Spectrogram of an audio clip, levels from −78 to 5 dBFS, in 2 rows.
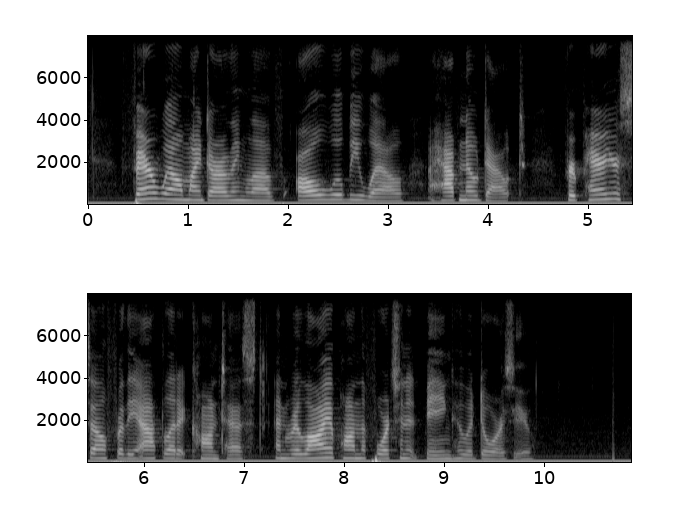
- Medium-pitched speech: No, high, 200 Hz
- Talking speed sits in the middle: Yes, average, 150 wpm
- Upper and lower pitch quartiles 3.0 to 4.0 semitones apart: No, narrow, 2.6 semitones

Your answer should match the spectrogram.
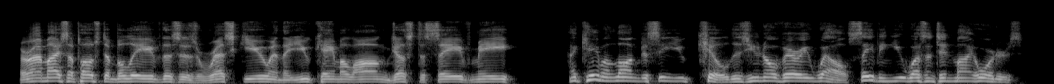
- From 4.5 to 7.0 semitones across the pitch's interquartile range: No, average, 4.0 semitones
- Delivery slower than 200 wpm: No, fast, 205 wpm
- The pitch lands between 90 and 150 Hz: Yes, low, 135 Hz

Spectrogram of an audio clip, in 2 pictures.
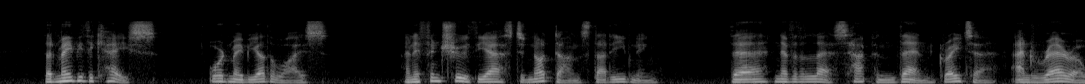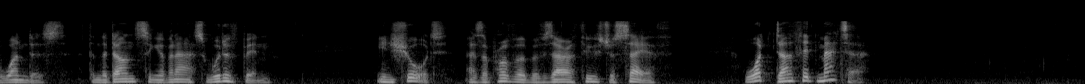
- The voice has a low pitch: Yes, low, 115 Hz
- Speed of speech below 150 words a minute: Yes, average, 140 wpm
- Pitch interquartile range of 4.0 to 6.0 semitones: Yes, average, 4.5 semitones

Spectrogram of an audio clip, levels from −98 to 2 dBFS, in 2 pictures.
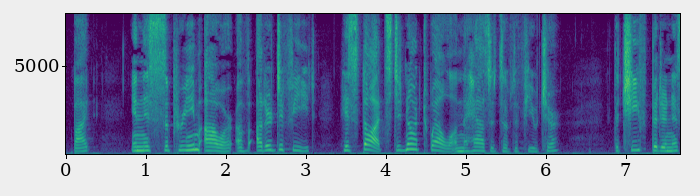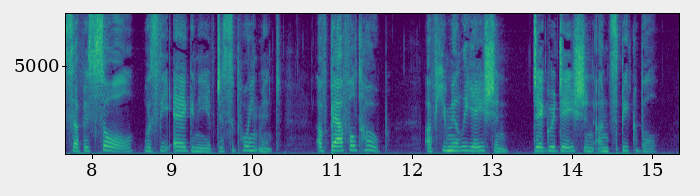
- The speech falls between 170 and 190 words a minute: No, average, 145 wpm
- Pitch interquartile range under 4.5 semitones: Yes, average, 3.2 semitones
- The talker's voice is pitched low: No, high, 215 Hz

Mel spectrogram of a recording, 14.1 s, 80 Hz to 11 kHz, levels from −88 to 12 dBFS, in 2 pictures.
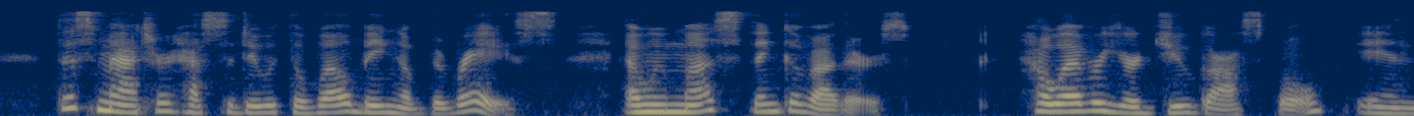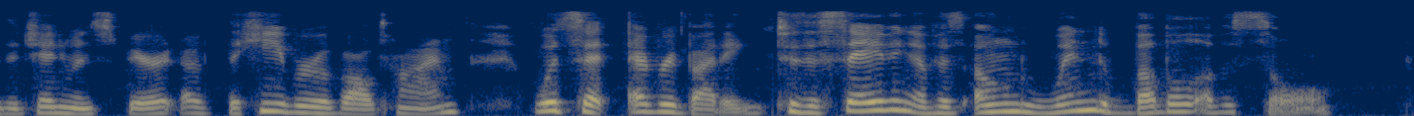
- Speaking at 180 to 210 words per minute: Yes, average, 195 wpm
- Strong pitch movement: No, average, 4.4 semitones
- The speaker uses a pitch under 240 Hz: Yes, high, 190 Hz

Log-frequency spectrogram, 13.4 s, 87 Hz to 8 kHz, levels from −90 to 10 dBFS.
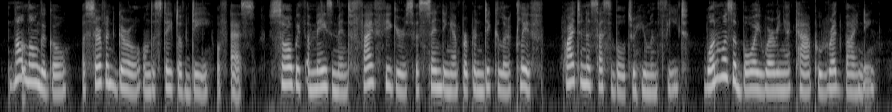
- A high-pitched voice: Yes, high, 220 Hz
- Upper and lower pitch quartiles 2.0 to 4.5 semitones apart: Yes, average, 3.2 semitones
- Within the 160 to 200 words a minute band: Yes, average, 165 wpm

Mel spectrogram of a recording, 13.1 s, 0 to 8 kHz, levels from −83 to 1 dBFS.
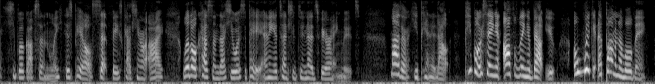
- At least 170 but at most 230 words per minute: Yes, average, 185 wpm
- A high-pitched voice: Yes, very high, 260 Hz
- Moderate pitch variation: No, wide, 5.7 semitones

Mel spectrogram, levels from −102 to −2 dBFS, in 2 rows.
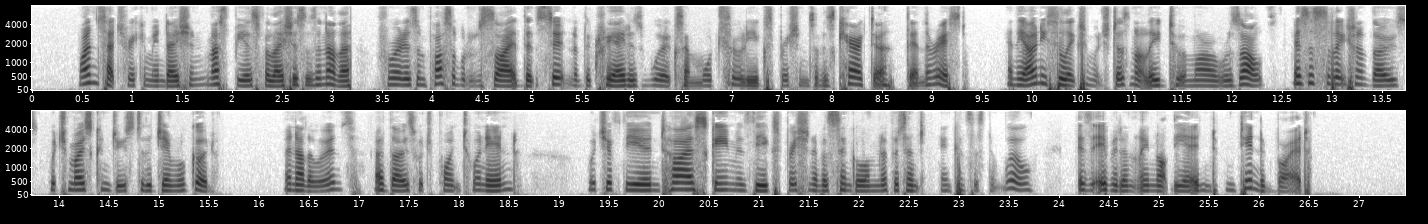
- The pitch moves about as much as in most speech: Yes, average, 3.2 semitones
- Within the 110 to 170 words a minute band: No, average, 190 wpm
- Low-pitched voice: No, high, 200 Hz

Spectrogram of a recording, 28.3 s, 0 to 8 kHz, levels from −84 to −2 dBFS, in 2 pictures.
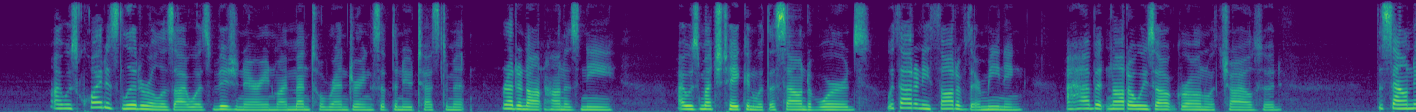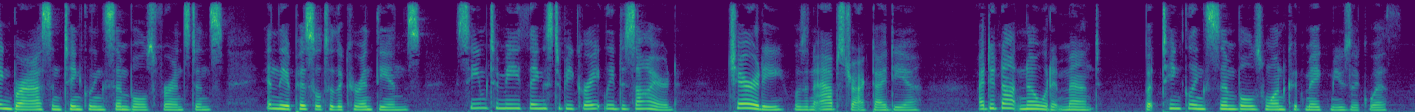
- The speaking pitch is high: Yes, high, 215 Hz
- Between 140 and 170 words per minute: No, average, 180 wpm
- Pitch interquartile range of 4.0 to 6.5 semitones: Yes, average, 4.8 semitones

